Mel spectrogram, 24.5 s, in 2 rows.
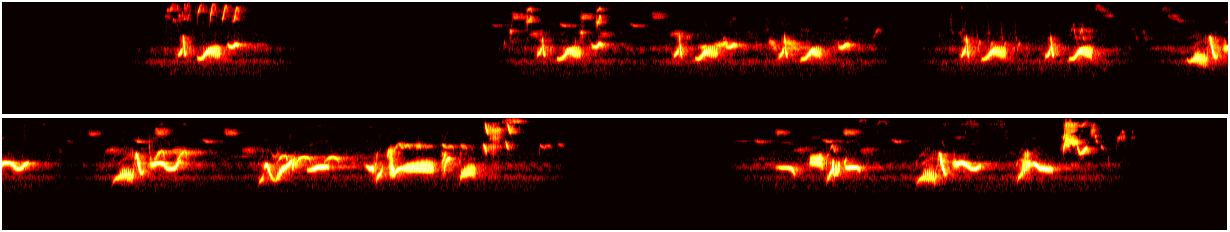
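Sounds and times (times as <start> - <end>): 
bird singing: 1.5 - 2.8, 4.9 - 18.0, 19.6 - 23.6.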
